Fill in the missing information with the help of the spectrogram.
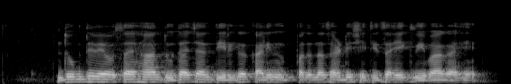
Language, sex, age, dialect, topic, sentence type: Marathi, male, 25-30, Varhadi, agriculture, statement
